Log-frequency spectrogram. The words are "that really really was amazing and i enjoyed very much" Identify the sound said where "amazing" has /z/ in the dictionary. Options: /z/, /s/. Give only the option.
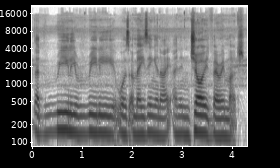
/z/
